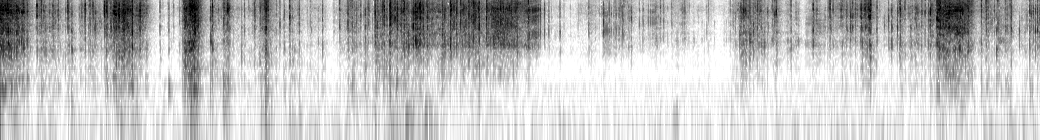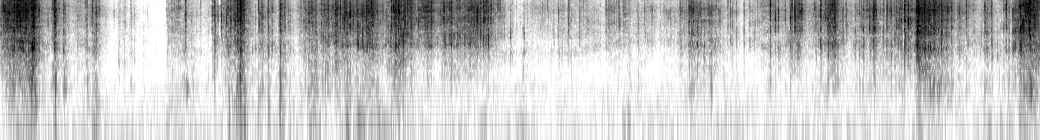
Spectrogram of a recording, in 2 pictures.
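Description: Foil wrappers of Panini Prizm basketball card packs being torn open and crinkled by hand, in several crackling bouts with short pauses between them.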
